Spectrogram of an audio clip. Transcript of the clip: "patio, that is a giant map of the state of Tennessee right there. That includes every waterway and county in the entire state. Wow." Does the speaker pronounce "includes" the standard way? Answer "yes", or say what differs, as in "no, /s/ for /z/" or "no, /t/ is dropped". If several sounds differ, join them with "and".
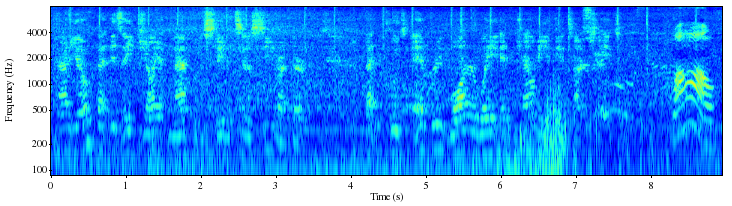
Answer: yes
